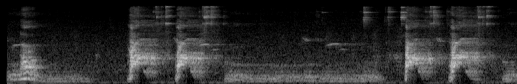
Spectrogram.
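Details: A pet dog barking at an empty chipmunk trap where a chipmunk was caught the previous weekend; sharp barks in two pairs, near the start and again around four seconds, with quiet room background between.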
